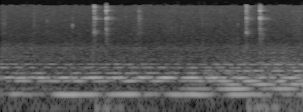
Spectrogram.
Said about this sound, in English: Let's gather the cards.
